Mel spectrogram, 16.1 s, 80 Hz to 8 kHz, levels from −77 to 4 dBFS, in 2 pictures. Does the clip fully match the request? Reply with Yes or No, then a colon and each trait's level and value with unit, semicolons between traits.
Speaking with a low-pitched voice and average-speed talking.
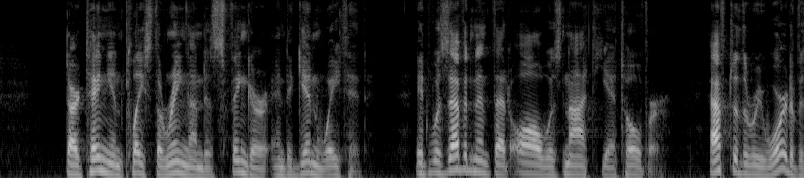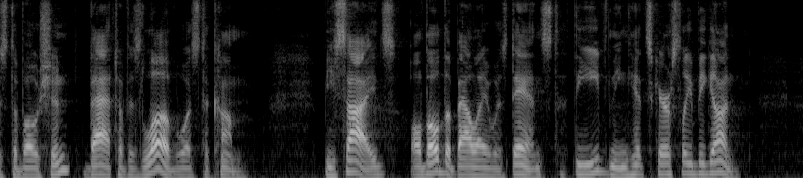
Yes: low, 115 Hz; average, 160 wpm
